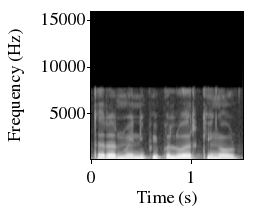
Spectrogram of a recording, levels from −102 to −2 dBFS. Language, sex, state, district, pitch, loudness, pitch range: English, male, Karnataka, Bangalore, 100 Hz, -13 LUFS, 95-100 Hz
